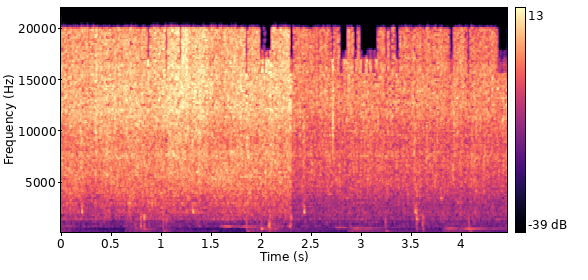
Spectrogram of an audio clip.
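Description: Masala with tomato frying and being stirred in a pan for a quail egg roast, giving a loud, continuous crackling sizzle with several dull knocks of a spoon against the pan.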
